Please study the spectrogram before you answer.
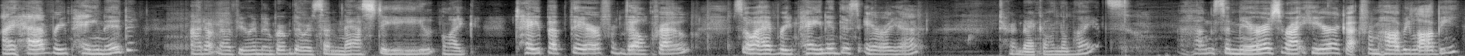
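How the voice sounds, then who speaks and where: A middle-aged woman with a hoarse voice, chatting casually as she gives a tour of her camper van. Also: fairly high pitch. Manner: chatty and enthusiastic, pausing while showing things. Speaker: vlogger. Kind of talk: casual home tour vlog. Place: inside a small camper van.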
